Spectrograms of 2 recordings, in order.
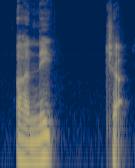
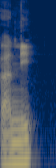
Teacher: notice the tongue and how air is temporarily held back. And then cha. The next syllable releases out. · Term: double consonants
